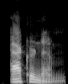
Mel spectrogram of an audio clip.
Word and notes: acronym: American English

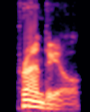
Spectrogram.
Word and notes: prandial: British English

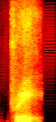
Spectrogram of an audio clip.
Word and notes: prey: Indian

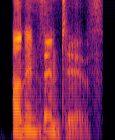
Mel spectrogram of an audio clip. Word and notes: uninventive: British English

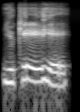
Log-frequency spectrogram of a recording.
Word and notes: UKAEA: Indian

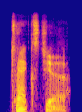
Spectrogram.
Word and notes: texture: British English

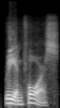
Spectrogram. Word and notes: reinforce: American English

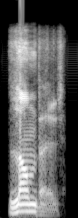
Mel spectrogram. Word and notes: Lombard: British English

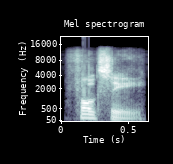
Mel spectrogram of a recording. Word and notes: folksy: American English

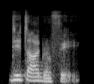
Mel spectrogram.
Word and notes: dittography: Indian

